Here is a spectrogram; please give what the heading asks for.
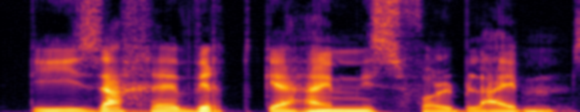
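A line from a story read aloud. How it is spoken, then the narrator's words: Plain. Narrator (German): sagte der Fürst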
